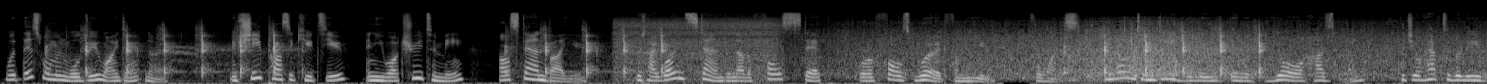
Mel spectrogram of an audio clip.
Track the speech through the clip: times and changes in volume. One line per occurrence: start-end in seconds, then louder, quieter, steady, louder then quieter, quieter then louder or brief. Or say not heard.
0.1-14.8 steady.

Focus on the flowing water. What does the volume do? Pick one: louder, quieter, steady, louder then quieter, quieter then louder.
louder then quieter.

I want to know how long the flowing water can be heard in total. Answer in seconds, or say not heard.
9 s.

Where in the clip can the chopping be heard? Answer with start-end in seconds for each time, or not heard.
0.5-3.1, 5.0-6.8, 10.8-12.7.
